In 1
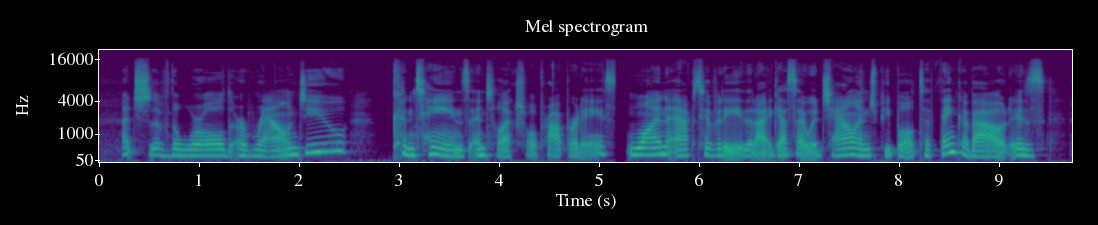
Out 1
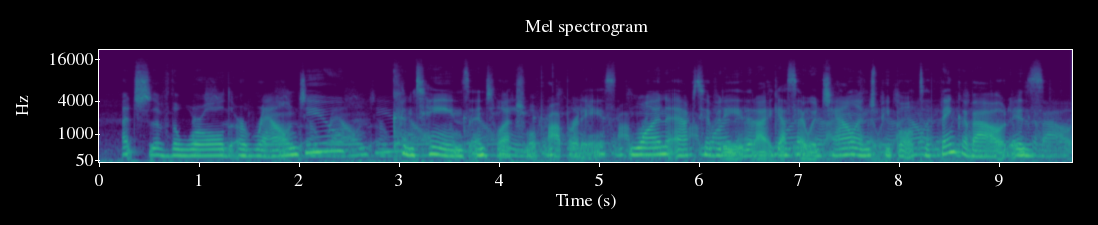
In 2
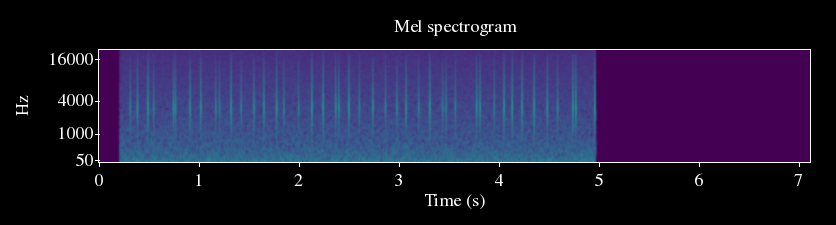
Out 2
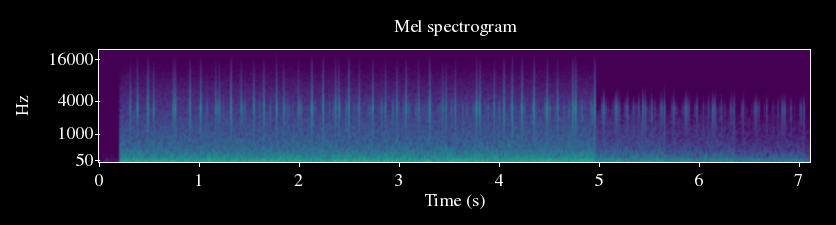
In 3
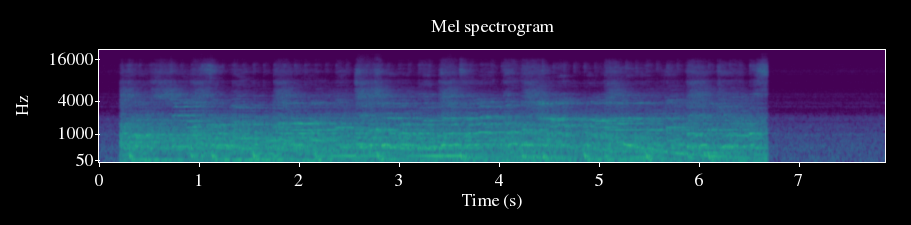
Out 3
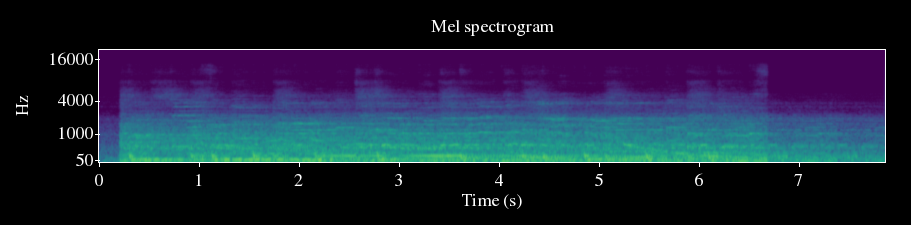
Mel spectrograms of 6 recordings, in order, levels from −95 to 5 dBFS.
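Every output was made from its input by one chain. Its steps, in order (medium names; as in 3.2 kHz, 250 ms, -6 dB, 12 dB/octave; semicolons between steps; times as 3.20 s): RIAA curve playback; on a send: feedback echo behind a low-pass 697 ms, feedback 64%, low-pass 2.8 kHz, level -10.5 dB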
